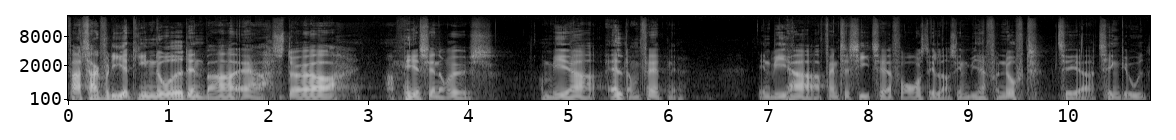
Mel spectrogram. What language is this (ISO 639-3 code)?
dan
